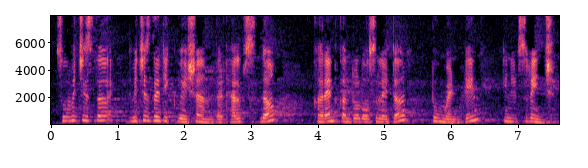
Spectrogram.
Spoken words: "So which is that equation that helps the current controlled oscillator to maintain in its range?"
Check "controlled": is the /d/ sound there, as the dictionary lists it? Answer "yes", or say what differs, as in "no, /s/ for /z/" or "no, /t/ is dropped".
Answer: no, /d/ is dropped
